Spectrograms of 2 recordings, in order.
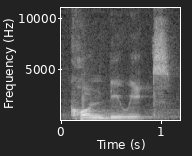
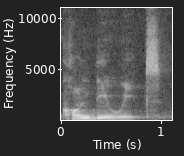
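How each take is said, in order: The two takes are said the same way.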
